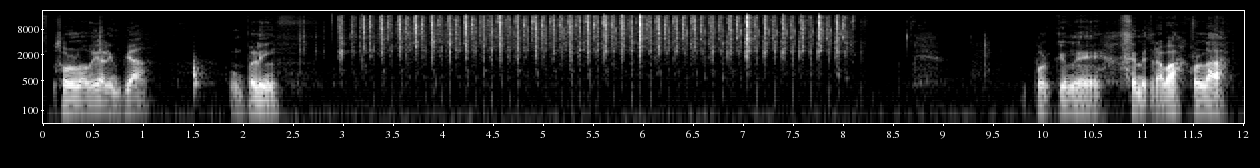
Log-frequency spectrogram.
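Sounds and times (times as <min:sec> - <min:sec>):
pruning shears clicking: 0:02.6 - 0:08.2.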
